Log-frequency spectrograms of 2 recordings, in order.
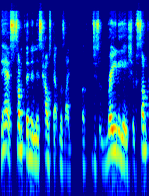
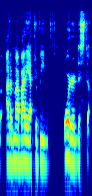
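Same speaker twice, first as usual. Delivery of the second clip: usual speaking voice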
